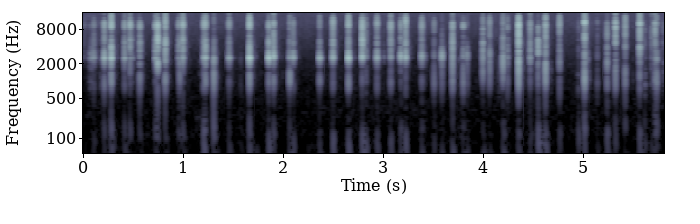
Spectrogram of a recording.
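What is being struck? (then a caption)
Empty clear vinyl zip bag. Long nails scratch and rub an empty, clear lemon-print vinyl zip pencil bag resting on a table. About 38 quick, crisp scratches sound in a rapid, uneven patter, bright and papery with a faint tone near 2.5 kHz and very little low end. Each one stops almost instantly with no ring.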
